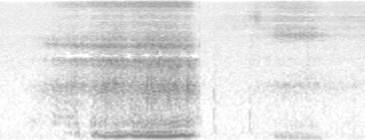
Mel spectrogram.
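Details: Snoring during sleep: one loud, deep, rattling snore on the in-breath, then a quieter breath out.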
